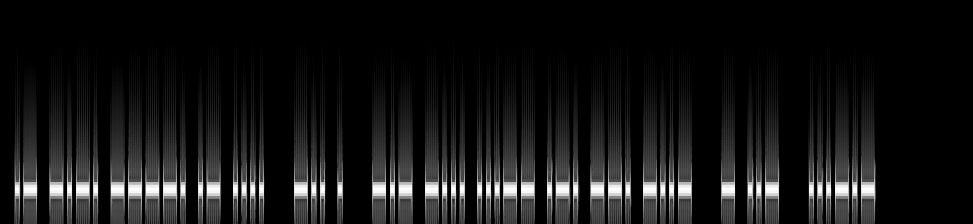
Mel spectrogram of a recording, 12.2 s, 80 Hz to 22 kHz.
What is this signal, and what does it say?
Morse code, heard as a keyed tone, about 22 wpm, 700 Hz. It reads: AC9AH DE KB3RGX TU <SK>
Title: Practice QSO - Exchange 4 - Ending - 22wpm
